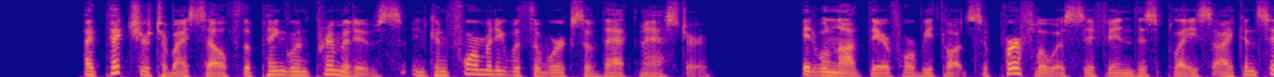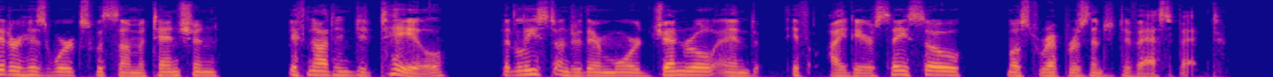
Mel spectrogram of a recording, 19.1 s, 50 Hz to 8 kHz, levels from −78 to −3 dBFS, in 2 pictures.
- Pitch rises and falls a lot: No, average, 4.0 semitones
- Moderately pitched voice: No, low, 125 Hz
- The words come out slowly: No, average, 165 wpm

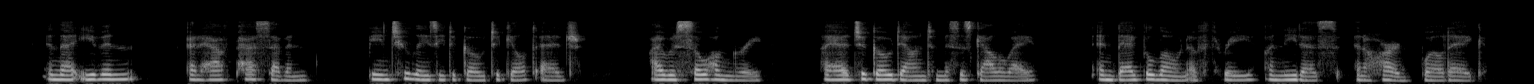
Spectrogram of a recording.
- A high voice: Yes, high, 210 Hz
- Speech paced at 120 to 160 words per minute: Yes, average, 155 wpm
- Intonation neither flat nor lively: No, narrow, 2.0 semitones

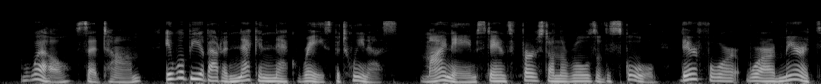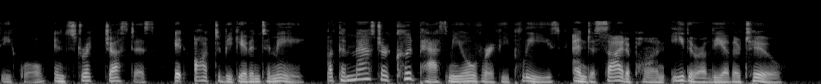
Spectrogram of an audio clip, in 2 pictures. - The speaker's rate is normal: No, fast, 210 wpm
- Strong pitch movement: Yes, wide, 7.6 semitones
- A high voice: No, medium, 140 Hz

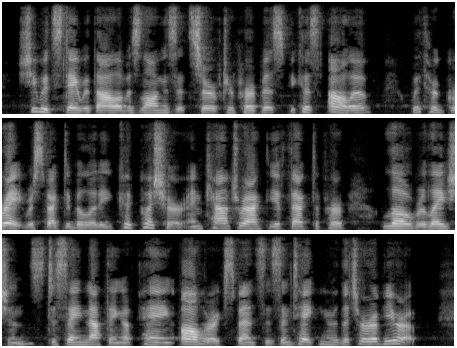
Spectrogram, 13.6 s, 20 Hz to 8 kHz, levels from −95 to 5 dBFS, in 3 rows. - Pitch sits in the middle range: Yes, medium, 160 Hz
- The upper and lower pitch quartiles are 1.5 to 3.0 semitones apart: Yes, narrow, 2.6 semitones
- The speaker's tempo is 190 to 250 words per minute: Yes, average, 195 wpm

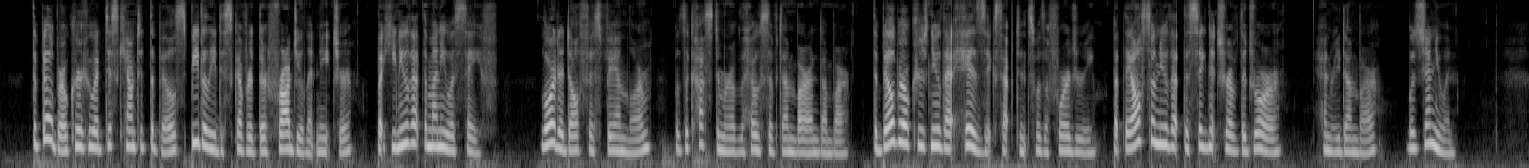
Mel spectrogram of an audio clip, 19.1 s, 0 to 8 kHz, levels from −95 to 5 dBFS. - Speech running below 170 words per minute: No, average, 180 wpm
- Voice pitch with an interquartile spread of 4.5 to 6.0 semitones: Yes, average, 5.0 semitones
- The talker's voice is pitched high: Yes, high, 230 Hz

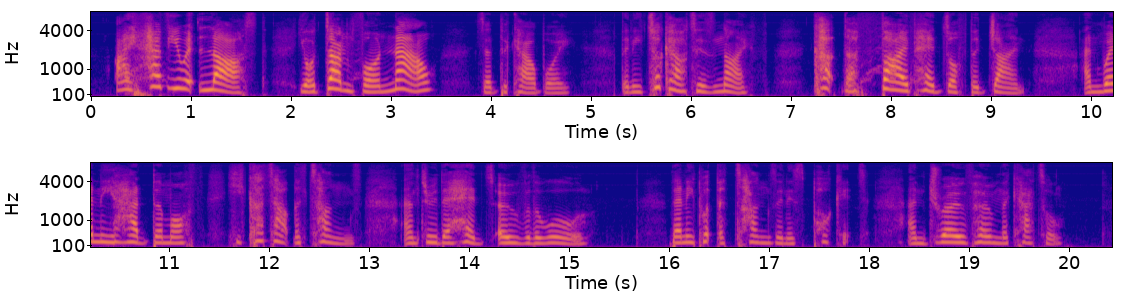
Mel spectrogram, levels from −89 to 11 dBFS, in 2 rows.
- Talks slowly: No, average, 165 wpm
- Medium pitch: No, high, 210 Hz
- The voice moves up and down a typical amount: Yes, average, 3.6 semitones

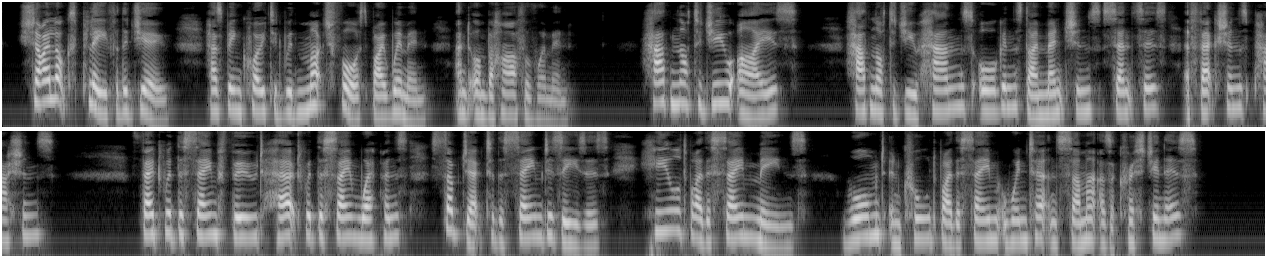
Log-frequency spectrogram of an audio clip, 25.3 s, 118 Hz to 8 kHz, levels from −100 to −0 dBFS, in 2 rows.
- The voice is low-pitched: No, high, 205 Hz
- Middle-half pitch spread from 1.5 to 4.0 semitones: Yes, average, 3.4 semitones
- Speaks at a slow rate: No, average, 155 wpm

